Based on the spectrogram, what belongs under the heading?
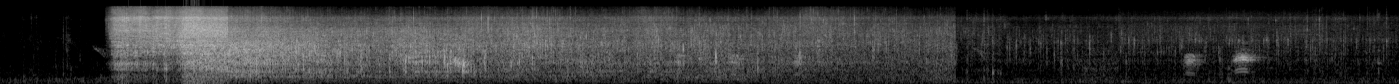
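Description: Cubes of paneer tipped into a wok of hot oil, which starts to sizzle loudly about a second in as they deep-fry. The sizzling slowly dies down, then cuts off suddenly.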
